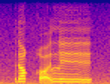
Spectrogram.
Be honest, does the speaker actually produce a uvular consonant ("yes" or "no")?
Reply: yes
